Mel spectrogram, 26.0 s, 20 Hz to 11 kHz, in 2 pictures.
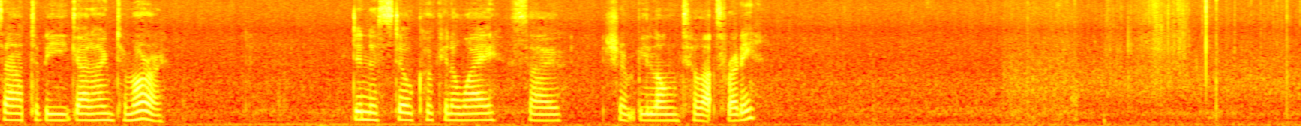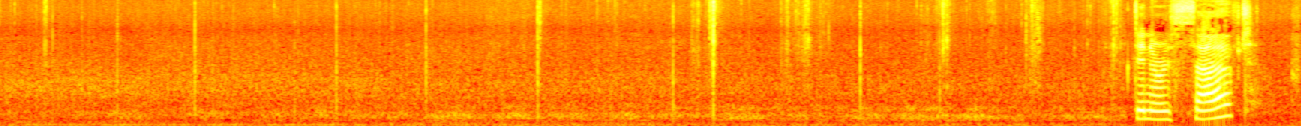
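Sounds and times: campfire crackling and popping: 0:00.0 - 0:26.0
faint steady background noise: 0:00.0 - 0:26.0.

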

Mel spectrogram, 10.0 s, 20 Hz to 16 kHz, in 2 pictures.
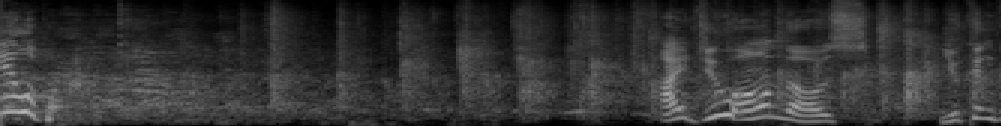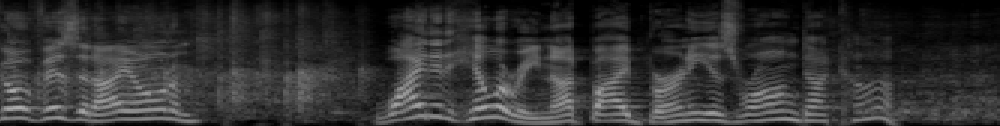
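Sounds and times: audience clapping: 0:00.4 - 0:07.4.

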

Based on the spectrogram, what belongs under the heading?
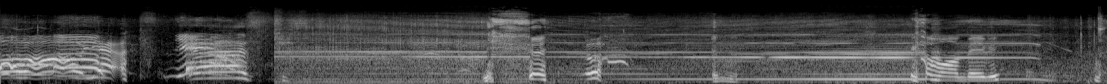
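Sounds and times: model plane motor and propeller: 0:02.7 - 0:11.0.

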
